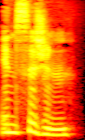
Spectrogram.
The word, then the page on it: incision: British English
